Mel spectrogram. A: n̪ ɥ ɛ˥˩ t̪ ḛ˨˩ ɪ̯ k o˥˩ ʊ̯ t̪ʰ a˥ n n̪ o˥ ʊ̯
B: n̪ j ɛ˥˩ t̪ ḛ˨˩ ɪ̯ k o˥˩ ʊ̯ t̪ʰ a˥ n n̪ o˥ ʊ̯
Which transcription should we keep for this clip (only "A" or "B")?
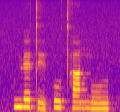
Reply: A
